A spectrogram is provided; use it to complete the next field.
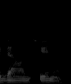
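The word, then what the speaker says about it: Valančiūnas: saying his name because you know how to pronounce it. No, it's actually Valanciunas, but it's okay. Valanciunas. Never mind. You don't know how to pronounce We it. just all said it 3 different ways. Valanciunas.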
